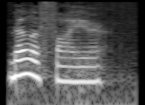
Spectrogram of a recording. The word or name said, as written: melaphyre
